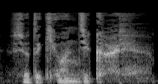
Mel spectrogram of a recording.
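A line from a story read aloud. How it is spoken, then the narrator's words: Sighing to himself. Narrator (Russian): про себя вздохнул Наму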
